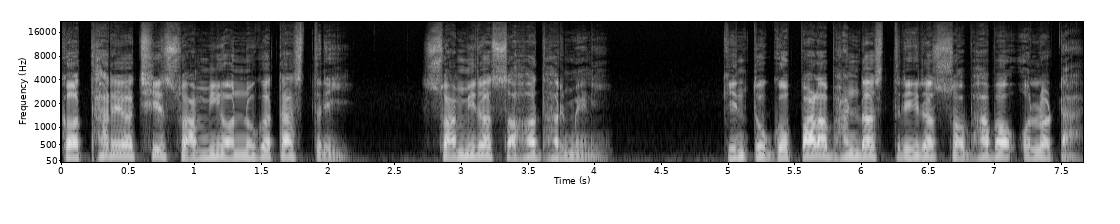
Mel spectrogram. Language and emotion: Odia, neutral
